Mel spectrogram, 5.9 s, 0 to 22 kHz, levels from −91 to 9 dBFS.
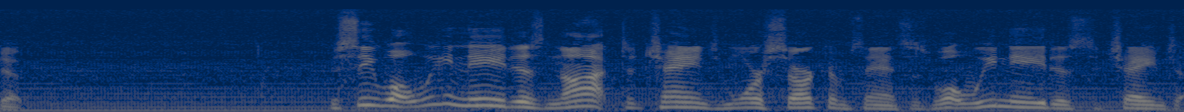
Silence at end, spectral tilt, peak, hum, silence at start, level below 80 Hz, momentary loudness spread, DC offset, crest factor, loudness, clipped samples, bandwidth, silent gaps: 0 s; -5 dB/octave; -24 dBFS; 60 Hz at -65 dBFS; 0 s; -68 dBFS; 22 LU; under 0.1%; 20 dB; -42 LUFS; under 0.1%; 15.5 kHz; none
